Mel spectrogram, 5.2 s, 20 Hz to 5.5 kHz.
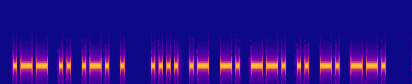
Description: Morse code, heard as a keyed tone, about 25 wpm, 600 Hz. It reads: WIRE HANGING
